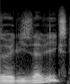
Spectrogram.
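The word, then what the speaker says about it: Elsevier: Et puis, on est face à une entreprise, alors médecine, je pense qu'il faut le prononcer à l'anglaise, Elisavix, un leader international de l'information médicale.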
